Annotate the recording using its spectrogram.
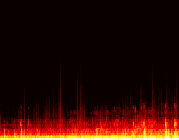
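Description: Bicycle riding over rutted, packed snow, heard through a handlebar-mounted camera: a steady low rumble of vibration and wind on the microphone, with scattered clicks and rattles as the bike jolts over the snow.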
